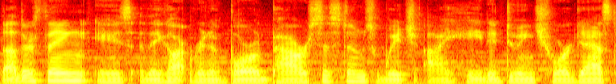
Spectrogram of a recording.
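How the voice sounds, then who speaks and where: Over noticeable background noise, a man speaks fairly quickly with a fairly low pitch and fairly even intonation. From Canada. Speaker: gaming YouTuber. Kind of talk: casual vlog monologue. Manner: stuttering.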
